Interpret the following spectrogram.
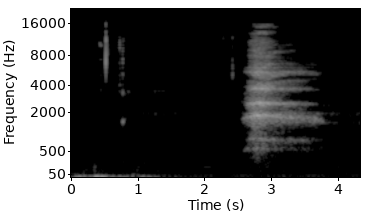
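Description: A man sighing: one long breathy exhale about two and a half seconds in that trails off, after a few faint clicks.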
